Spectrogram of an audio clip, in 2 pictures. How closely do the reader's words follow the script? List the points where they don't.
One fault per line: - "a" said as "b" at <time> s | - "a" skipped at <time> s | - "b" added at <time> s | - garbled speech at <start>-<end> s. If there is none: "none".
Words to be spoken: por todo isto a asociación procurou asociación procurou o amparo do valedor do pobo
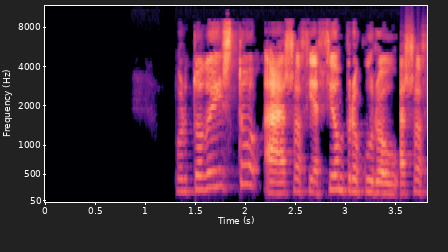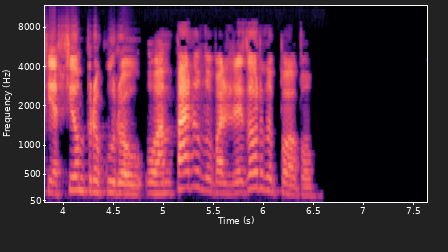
none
